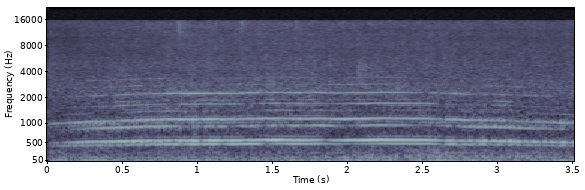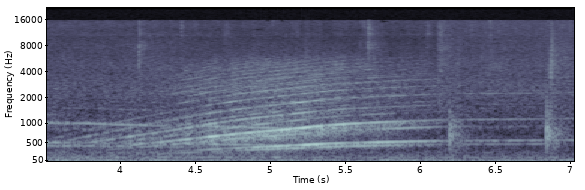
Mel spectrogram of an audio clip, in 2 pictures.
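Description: Air-raid sirens sounding an air-raid warning: one wails at a steady pitch, and about four seconds in a second one winds up, rising in pitch over it. A few faint knocks come near the end.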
